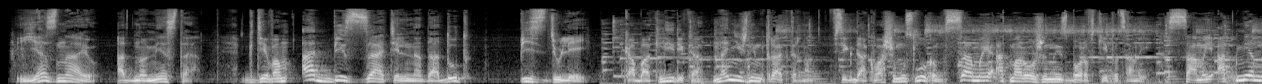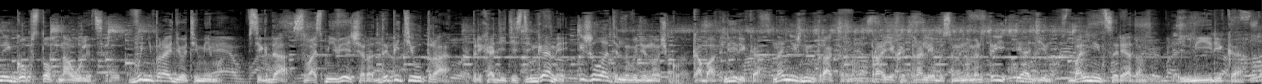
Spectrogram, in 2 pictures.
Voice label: radio reklama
